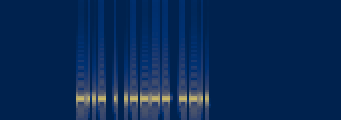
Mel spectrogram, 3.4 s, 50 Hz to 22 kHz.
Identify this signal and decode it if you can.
Morse code, heard as a keyed tone, about 46 wpm, 700 Hz. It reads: XE1Z
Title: DXCC-100 Call Signs - 4 Characters - Repeated 2x - 45wpm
